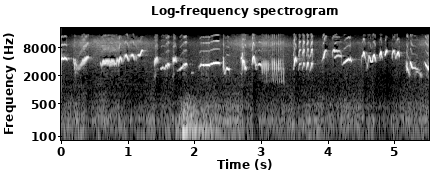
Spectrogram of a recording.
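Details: Canary song for luring juvenile canaries into singing: dense, varied warbling with buzzy rolls, clipped chirps and short trills, delivered without pause.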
